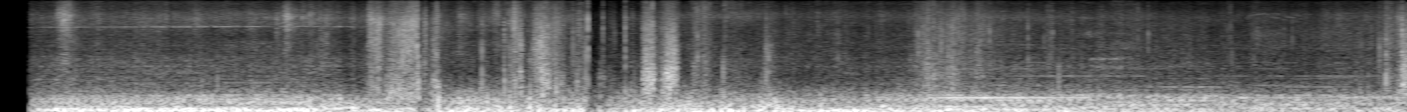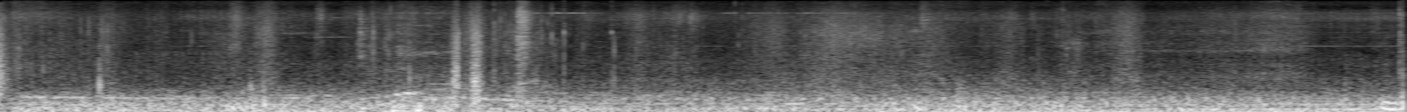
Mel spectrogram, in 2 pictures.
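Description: A bus engine rumbles steadily from inside the moving bus.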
